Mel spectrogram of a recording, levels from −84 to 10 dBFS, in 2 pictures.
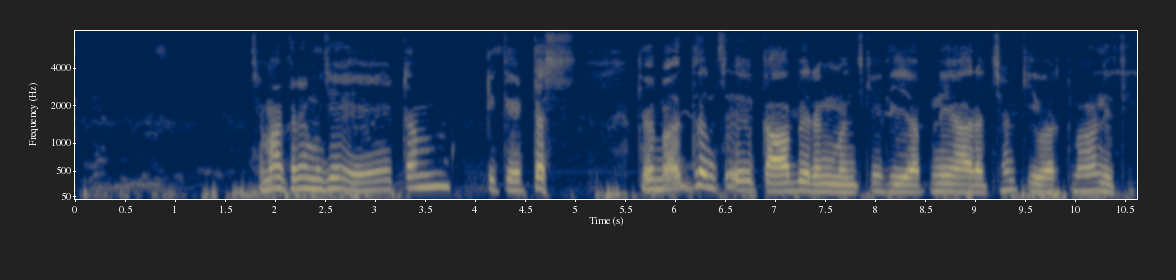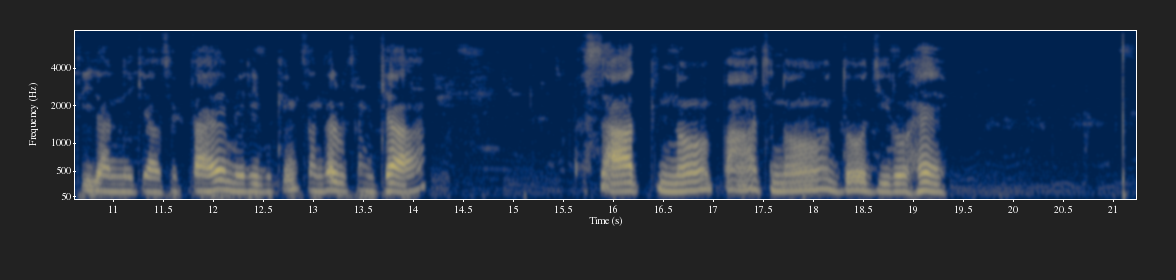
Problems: background sounds at intervals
